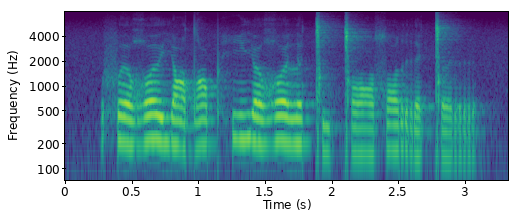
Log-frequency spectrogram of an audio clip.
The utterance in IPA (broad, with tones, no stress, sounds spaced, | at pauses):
f əː˧˩ ʁʷ əː˥˧ j ɛ˧˩ dˤ ɛ˥˧ pʰ i˦˥ j œ˧ ʁʷ œ˥˧ l ə˥˧ ǀ i˩ ǀ ɔː˩ sˤ ø˧ r ɛ˩ ǀ ə˩ r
